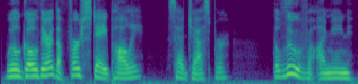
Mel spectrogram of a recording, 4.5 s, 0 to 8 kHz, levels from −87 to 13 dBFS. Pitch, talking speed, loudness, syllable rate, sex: 160 Hz, 175 wpm, -17 LUFS, 4.9 syllables/s, female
